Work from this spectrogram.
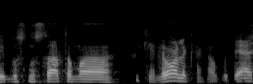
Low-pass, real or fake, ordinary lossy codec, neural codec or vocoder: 7.2 kHz; real; AAC, 32 kbps; none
